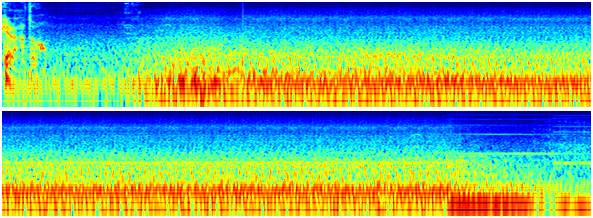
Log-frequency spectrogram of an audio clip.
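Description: A van engine hums steadily as it drives.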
